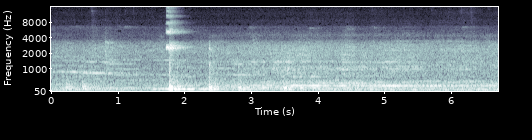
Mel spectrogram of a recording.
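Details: A steady low engine-like hum, broken by a loud sharp click and a softer knock, with no animal calls.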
